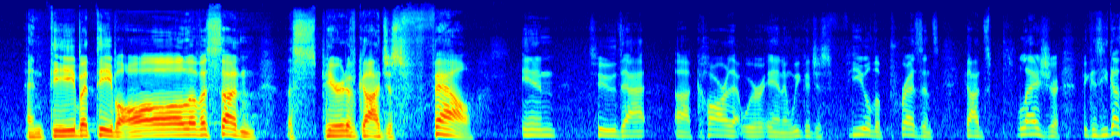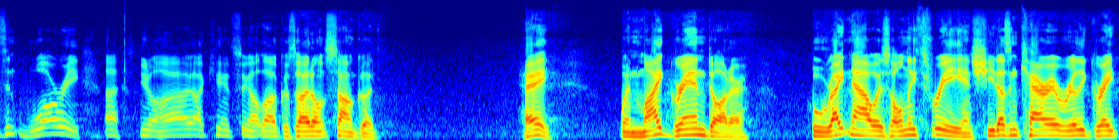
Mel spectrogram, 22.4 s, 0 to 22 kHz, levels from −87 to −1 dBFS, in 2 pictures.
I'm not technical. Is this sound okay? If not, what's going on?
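Yes, nothing here points to a fault in the recording or playback system. There is some ordinary background noise from the room, and the voice gets quieter or louder at around 4.5 and 13.5 seconds, which is just the talker moving relative to the microphone.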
